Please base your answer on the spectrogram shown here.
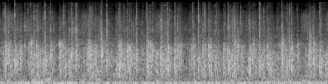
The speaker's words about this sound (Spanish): Aplauso.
